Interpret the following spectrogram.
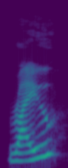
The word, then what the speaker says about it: Rye: I mean, so because to keep it simple, I'm just going to say Rye, but the way that it's pronounced in game is Ryu, which is like also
